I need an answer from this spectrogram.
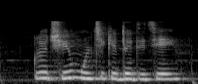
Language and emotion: Russian, neutral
